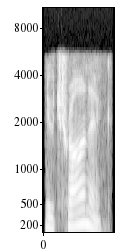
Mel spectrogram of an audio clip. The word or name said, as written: neutronic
